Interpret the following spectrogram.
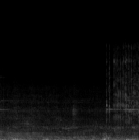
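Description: Spinning reel being cranked, its gears whirring as a hooked fish is reeled in, with a brief flurry of high clicks near the end.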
